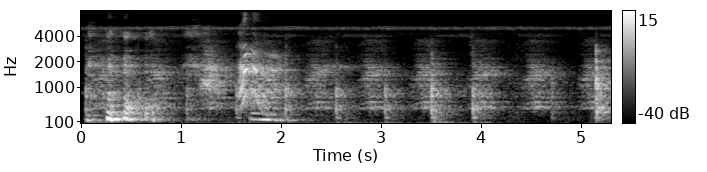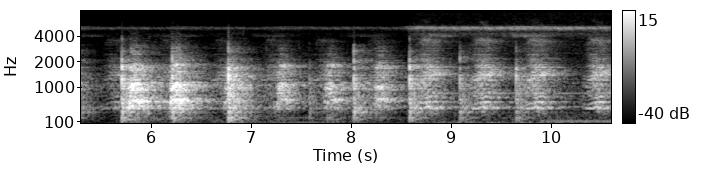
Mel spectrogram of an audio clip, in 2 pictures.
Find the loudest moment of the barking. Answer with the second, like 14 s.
6 s.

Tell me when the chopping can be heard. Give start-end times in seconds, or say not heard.
0.0-4.0, 4.7-10.5.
